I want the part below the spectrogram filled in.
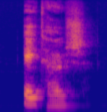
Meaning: a diner, cafeteria or restaurant
- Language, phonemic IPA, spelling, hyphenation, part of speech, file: Dutch, /ˈeːt.ɦœy̯s/, eethuis, eet‧huis, noun, Nl-eethuis.ogg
